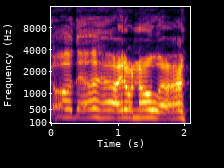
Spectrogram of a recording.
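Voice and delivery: mock him fumbling for words, dragging it out; mocking impression. Streamer mocking the man caught without an answer, flustered stammer. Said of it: "he was just like".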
